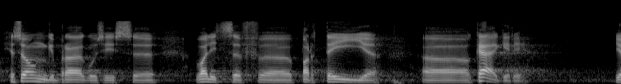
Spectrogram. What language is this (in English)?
Estonian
